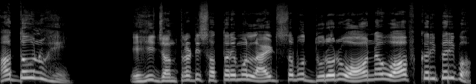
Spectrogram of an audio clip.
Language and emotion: Odia, surprised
